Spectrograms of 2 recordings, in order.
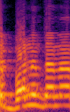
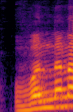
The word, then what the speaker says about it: वंदना: अरे वन दना थोड़ी होता है मेरे दोस्त। वंदना होता है।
